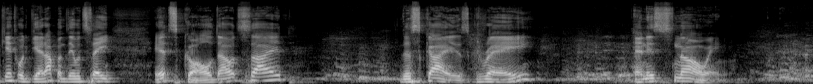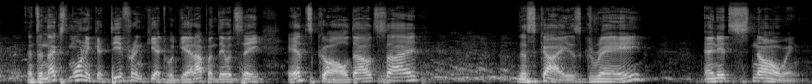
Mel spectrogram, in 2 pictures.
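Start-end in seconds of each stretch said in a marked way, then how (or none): 1.5-7.2 slow, sing-song schoolkid recitation; rote class recital. Retold or imitated. Kids reciting weather in class. 11.0-16.1 slow, sing-song schoolkid recitation; rote class recital. Retold or imitated. Next kid recites same lines.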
